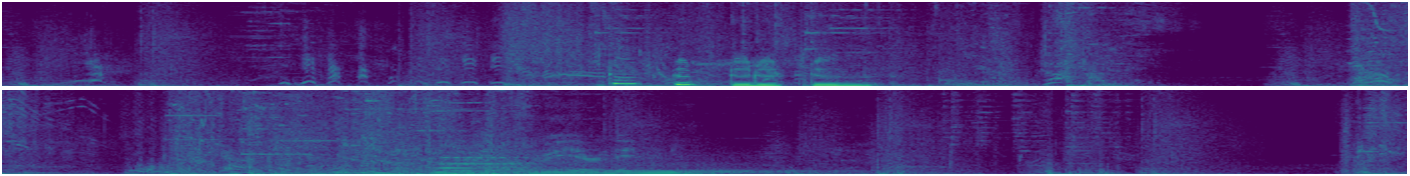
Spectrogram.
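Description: Game spell effects whoosh and clash in quick bursts.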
